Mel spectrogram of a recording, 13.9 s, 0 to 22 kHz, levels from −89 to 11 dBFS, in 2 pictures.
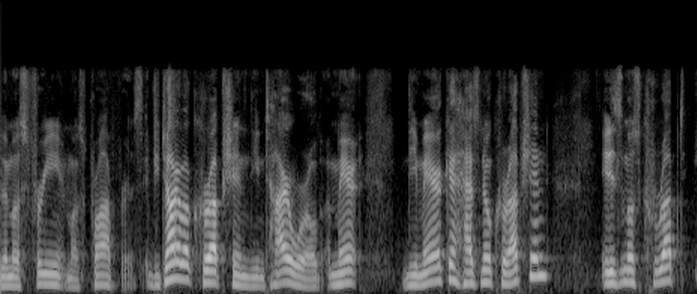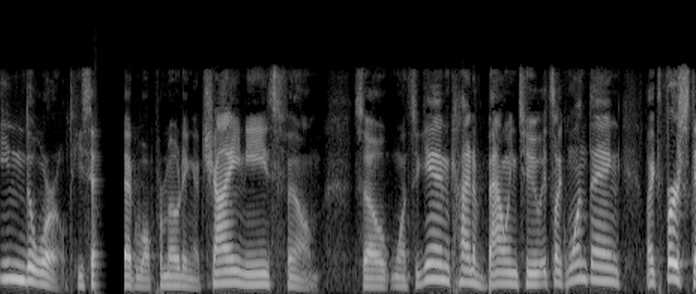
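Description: A speech clip over a call path, with Opus coding audible and the top cut at 8 kHz. From 7.89 to 8.29 s, after "in the world he", a call audio freeze fills a gap with fading buzz and near-silence, likely from delayed packets. Speech resumes at "while promoting a". From 11.86 to 13.59 s, after "once again kind of", a jitter buffer speed-up trims tiny pitch-period pieces. Speech runs about 118% fast at unchanged pitch and loses roughly a third of a second.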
